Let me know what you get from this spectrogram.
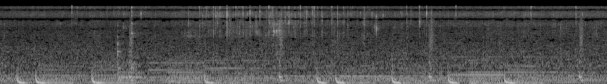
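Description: Food sizzling and crackling as it fries in a pan, under background music with a deep, repeating bass beat.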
